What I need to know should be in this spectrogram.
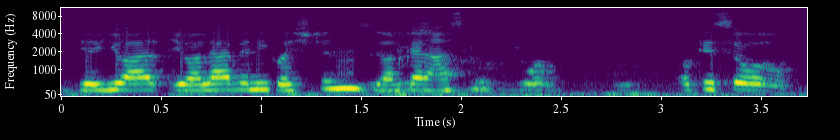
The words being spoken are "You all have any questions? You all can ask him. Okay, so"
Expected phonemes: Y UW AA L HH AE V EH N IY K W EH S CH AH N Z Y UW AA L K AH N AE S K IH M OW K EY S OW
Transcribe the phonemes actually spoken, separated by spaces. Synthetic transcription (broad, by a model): Y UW AA L HH AE V EH N IY K W EH S CH AH N Z Y UW AA L K AH N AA S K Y OW K EY S OW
